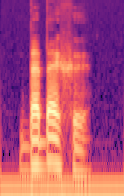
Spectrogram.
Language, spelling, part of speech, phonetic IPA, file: Polish, bebechy, noun, [bɛˈbɛxɨ], Pl-bebechy.ogg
